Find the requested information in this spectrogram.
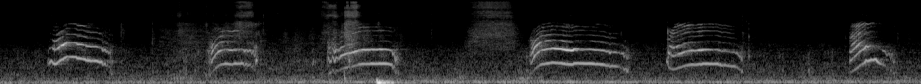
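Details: Female long-legged Munchkin cat, three years old, kept indoors, meowing for food: about seven loud drawn-out meows, each rising then falling in pitch, spaced roughly a second apart, with a woman speaking softly in Japanese as the food arrives.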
